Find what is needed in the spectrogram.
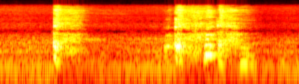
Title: Girl licks cigarette and coughing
